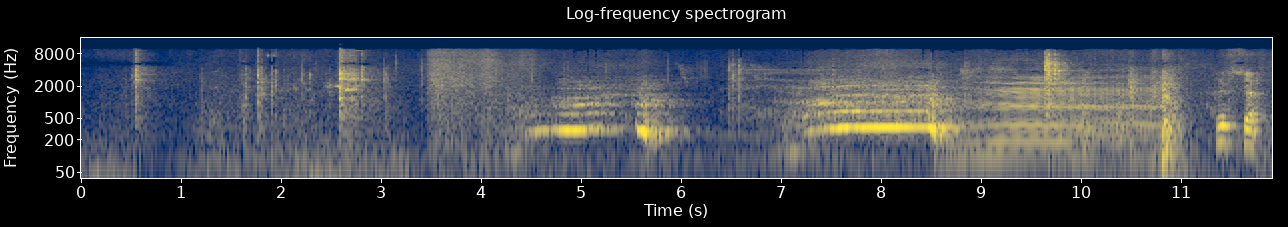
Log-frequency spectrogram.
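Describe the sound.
Cattle lowing in an old farm barn, with a few long, low, drawn-out moos, the later ones sliding downward, mixed with people talking.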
